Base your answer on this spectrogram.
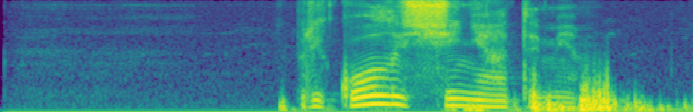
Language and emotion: Russian, neutral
